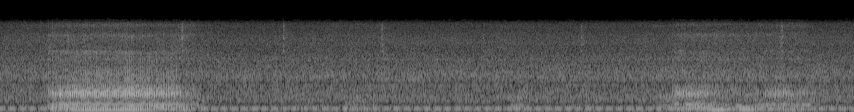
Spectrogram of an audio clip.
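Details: Female English bulldog snoring loudly while asleep: rough, rattling snores, two loud breaths with quieter breathing between, over a steady low room hum.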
